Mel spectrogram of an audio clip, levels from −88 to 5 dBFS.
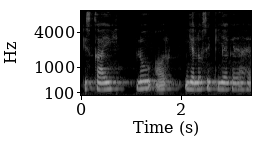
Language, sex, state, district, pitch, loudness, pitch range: Hindi, female, Bihar, Gopalganj, 195 Hz, -37 LUFS, 190-195 Hz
